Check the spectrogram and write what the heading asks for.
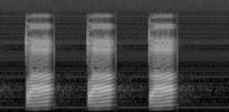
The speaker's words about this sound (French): on entend plus ou moins ba ba ba ba. Euh, on entend que ce n'est pas parfait, hein, ce sont des stimuli synthétiques.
